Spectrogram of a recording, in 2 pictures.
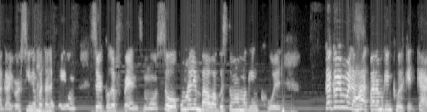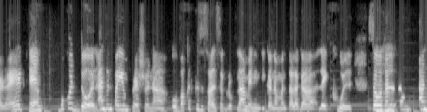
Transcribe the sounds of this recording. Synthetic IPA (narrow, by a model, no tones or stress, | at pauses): aɡɐjʔɔɹsiːnobɐt̪ɐlɐɡajʊŋsɛɹkɐlɔvfɹɛnd̪smosokʊŋhɐlɪmbaːwɐɡʊst̪omomɐɡɪŋkʰul | ɡ̥aːɡɐwɪnmolɐɦat̪̚paːɾɐmɐɡɪŋkulkɪd̪̚kɐɹajt̪̚ʔɛnd̪bʊkod̪̚ːonʔɐnd̪ʊnpɐjʊŋpɹɛʃonɐʔobaːkɪt̪̚kɐs̬ʊsaːlsɐɡɾup̚naːmɪnhɪnd̪iːkɐnɐmant̪ɐlɐɡalajkʰːulso̞t̪ɐlɐɡaʔɐn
